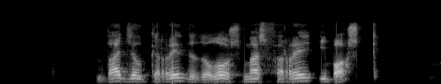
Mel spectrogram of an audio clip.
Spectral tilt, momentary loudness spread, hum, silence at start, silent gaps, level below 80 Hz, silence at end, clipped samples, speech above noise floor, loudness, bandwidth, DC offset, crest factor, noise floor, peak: -4 dB/octave; 7 LU; none; 0.95 s; none; -64 dBFS; 0.65 s; under 0.1%; 53 dB; -24 LUFS; 7.8 kHz; under 0.1%; 22 dB; -77 dBFS; -4 dBFS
